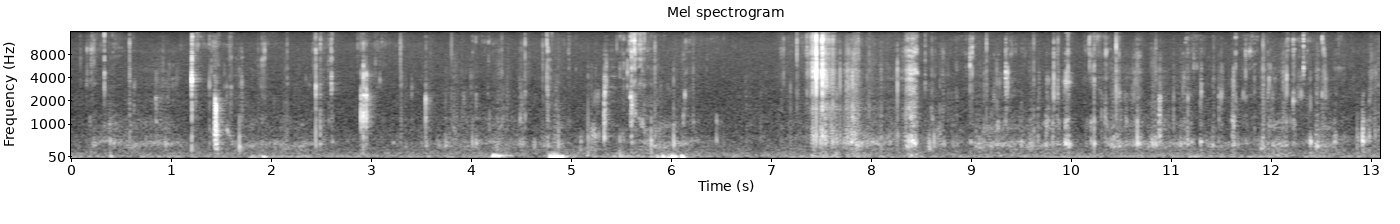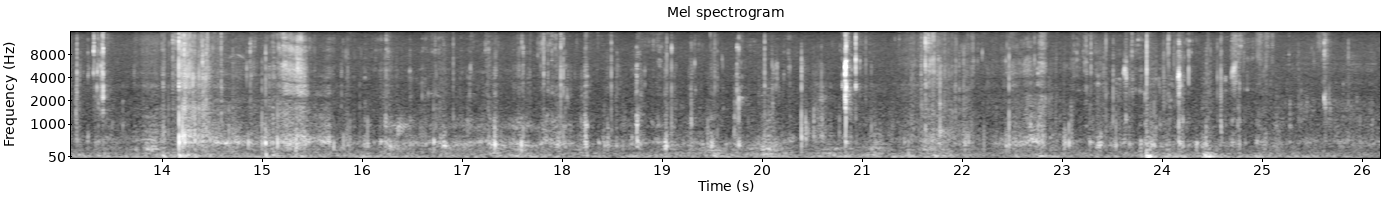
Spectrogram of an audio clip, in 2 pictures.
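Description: Close-miked biting and chewing of a toasted sesame-bun hot dog, the crisp crust crunching. The loudest bites come about seven and a half and fourteen seconds in, with softer chewing clicks between.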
